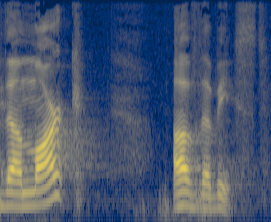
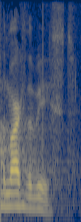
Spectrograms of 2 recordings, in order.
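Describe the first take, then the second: First: The phrase is said slowly. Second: The phrase is said quickly. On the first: "slow it down" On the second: "they say it really quickly?"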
